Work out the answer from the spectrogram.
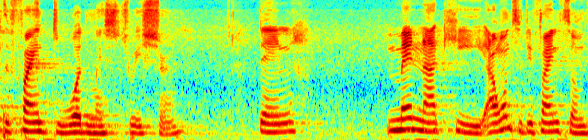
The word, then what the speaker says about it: menarche: Then, menarche. I want to define some terms for us. Menarche. Menarche is spelled M-E-N-A-R-C-H-E.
